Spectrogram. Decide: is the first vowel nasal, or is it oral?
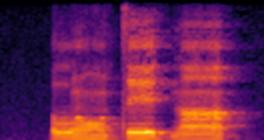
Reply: nasal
